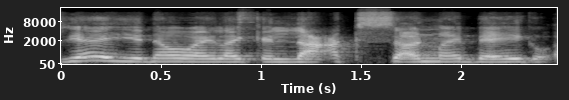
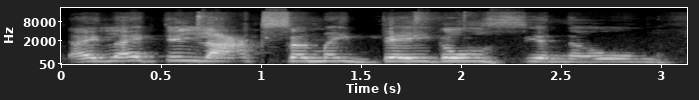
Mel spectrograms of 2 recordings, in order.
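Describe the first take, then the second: First: Higher, louder New York merchant character. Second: Higher, slower put-on Fauci voice; Anthony Fauci impression. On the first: Retold or imitated. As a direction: ham up a diamond merchant ordering bagels. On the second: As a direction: drawl it out like Fauci. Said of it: "So that was my Anthony Fauci".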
